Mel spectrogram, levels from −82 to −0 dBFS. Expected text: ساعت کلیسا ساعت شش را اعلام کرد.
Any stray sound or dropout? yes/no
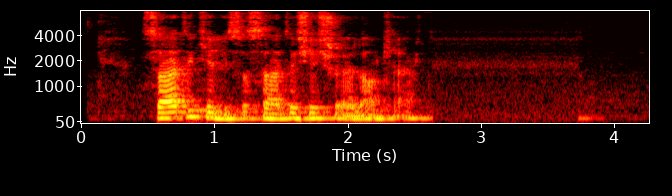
no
